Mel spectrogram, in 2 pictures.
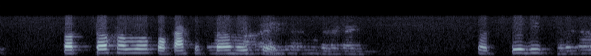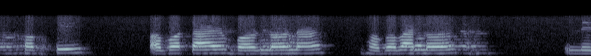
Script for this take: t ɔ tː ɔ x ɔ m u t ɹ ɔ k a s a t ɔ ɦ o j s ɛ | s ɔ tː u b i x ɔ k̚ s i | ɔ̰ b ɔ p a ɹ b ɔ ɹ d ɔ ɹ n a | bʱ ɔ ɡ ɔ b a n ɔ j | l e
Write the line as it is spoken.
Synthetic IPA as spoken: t ɔ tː ɔ x ɔ m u p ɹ ɔ k a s i t ɔ ɦ o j s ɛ | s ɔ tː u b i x ɔ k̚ t i | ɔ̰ b ɔ t a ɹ b ɔ ɹ n ɔ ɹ n a | bʱ ɔ ɡ ɔ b a n ɔ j | l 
